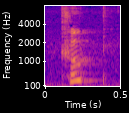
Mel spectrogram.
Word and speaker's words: Koup: I'm assuming this is koup, is how they pronounce it.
